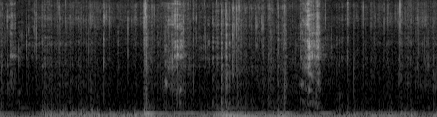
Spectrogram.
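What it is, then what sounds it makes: Dry bar soap being shaved. A metal utility blade shaves curls from a solid, rounded bar of dry pink soap held in the hand. Soft, crinkly scraping strokes with bright, crisp bursts sit over a steady low rumble, with no talking.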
